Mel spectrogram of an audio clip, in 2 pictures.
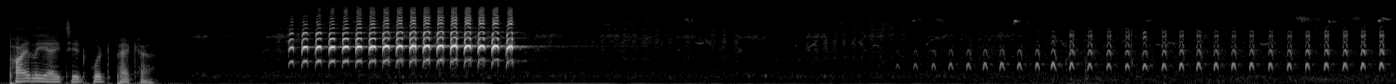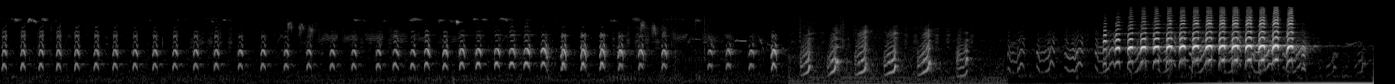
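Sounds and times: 
Pileated Woodpecker in North America: 0:02.8 - 0:05.4, 0:08.1 - 0:27.7.

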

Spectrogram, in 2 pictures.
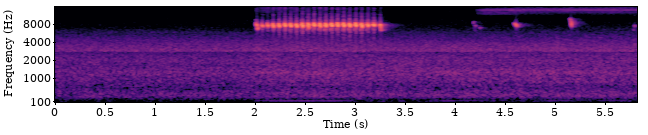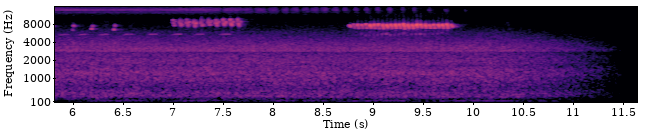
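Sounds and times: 
steady background hiss: 0:00.0 - 0:11.6
yellow-faced grassquit high buzzy trill in Ecuador: 0:02.0 - 0:03.4, 0:04.2 - 0:09.9.

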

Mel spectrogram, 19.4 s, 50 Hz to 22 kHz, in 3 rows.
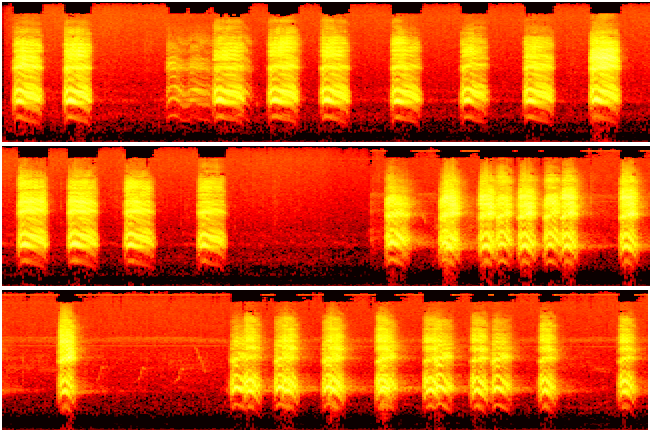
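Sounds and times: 
American crow cawing in harsh bursts: 0:00.1 - 0:01.0, 0:01.6 - 0:08.8, 0:10.3 - 0:13.9, 0:15.2 - 0:19.4.

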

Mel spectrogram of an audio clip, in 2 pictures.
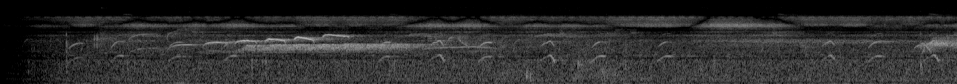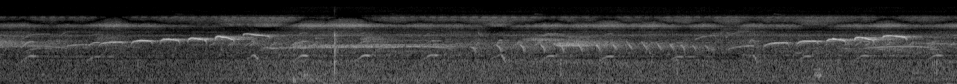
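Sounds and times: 
Sittasomus griseicapillus song in the Eastern Lowlands of South America: 0:00.1 - 0:19.1.

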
